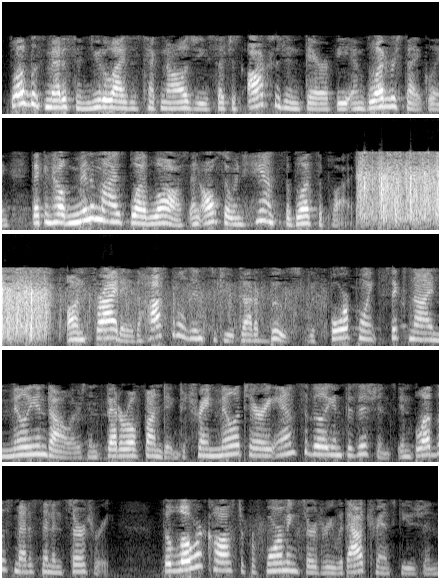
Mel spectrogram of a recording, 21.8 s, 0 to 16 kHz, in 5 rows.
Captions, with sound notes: Bloodless medicine utilises technology, such as oxygen therapy and blood recycling, that can minimize blood loss and also enhance the blood supply. ...(Applause)... On Friday the hospital institute got a boost, $4.69 million in federal funding to train military and civilian physicians in bloodless medicine and surgery The lower cost of performing surgery without transfusions,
